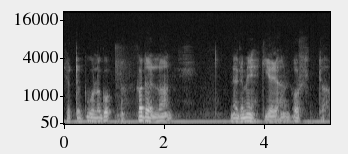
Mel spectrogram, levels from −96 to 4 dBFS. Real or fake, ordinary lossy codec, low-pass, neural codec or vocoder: real; none; none; none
